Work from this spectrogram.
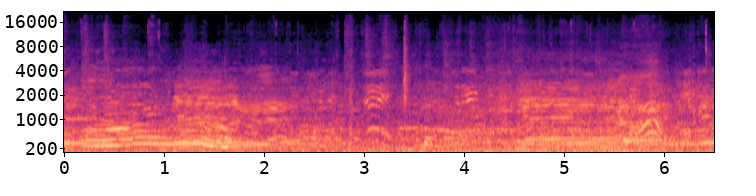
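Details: Sahiwal bull calves for sale at a Narsingdi cattle market on 19 July; two long, tonal moos, the first bending downward near its end, the second rising at the close, with market talk and voices throughout.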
